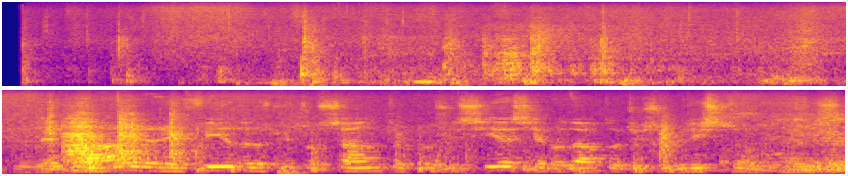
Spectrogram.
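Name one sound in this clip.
A man chants in a steady sung voice, echoing in a wooden room.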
